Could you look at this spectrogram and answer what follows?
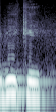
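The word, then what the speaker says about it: Beeke: Así que yo también quiero recomendar ese libro de Mary Vicky acerca de ese tema. Vicky se escribe B de burro, E-E-K-E.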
